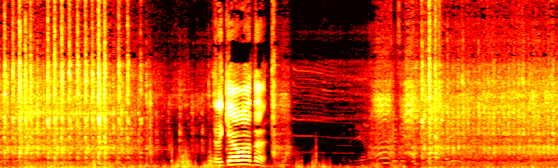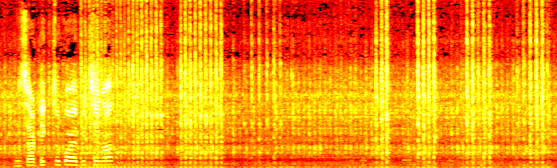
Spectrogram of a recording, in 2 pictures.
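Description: A tractor engine chugs loudly up close.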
